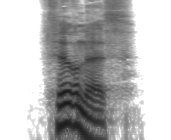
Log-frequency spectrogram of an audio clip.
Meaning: 1. varnish (clear, hardening protective layer, typically from linseed oil, especially applied to paintings) 2. A metaphorical shallow layer meant to cover up disagreeable qualities
- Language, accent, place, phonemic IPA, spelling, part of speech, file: German, Germany, Berlin, /ˈfɪʁnɪs/, Firnis, noun, De-Firnis.ogg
